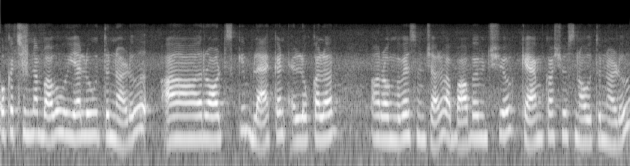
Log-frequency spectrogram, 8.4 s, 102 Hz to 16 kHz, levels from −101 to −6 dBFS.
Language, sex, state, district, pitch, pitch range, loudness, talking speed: Telugu, female, Andhra Pradesh, Manyam, 240 Hz, 230-260 Hz, -15 LUFS, 150 wpm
